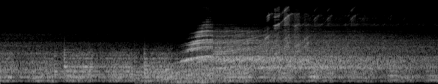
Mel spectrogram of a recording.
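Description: Techno DJ mix in a breakdown: sustained synth tones with no kick drum, and a rising synth sweep from about halfway through.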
